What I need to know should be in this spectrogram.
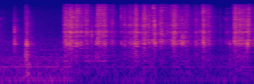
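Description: Metal spoons clink and rattle together as a hand rummages through them.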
